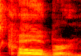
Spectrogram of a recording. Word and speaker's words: Cockburn: I know it's Coburn, but I see Cockburn. I don't know. How do you get Coburn out of that? The K is silent.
